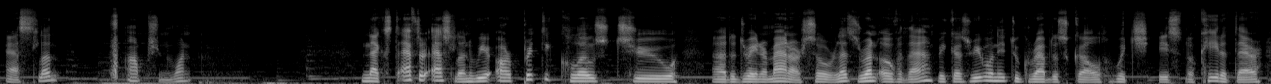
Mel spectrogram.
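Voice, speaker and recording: A man's voice: medium pitch, a little slow. A man narrating a step-by-step video game guide, giving plainly worded instructions as a tutorial voice-over. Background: music.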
